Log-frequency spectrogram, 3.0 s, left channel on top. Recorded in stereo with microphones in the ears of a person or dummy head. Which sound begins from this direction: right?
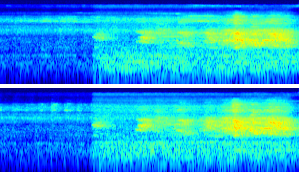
A bird, at 0.9 s.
